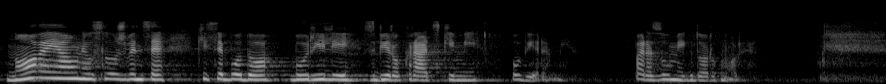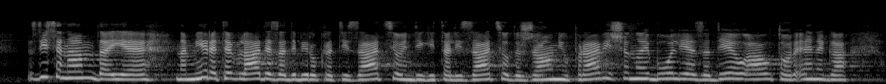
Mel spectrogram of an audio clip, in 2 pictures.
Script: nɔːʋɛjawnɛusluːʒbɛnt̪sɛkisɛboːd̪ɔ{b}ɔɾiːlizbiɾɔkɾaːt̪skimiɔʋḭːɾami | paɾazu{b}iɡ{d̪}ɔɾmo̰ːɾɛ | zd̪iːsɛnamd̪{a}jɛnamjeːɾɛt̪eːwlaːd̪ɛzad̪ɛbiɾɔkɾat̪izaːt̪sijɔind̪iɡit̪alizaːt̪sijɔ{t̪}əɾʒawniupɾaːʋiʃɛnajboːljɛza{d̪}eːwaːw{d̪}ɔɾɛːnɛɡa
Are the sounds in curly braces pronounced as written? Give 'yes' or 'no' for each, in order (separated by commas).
yes, no, yes, yes, no, yes, no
